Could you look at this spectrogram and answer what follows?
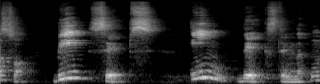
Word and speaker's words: bíceps: Bíceps. Veja que seps é uma sílaba só, não existe a sílaba PS, tá bom? Isso não existe. Seps é uma sílaba só. Bíceps.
